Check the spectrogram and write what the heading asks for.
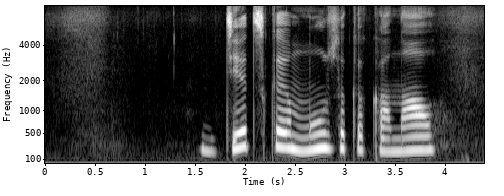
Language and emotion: Russian, neutral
